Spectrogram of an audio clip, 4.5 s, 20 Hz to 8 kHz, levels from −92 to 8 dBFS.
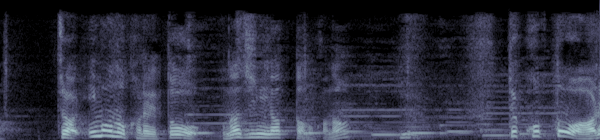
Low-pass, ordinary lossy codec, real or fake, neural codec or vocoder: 7.2 kHz; AAC, 32 kbps; fake; autoencoder, 48 kHz, 128 numbers a frame, DAC-VAE, trained on Japanese speech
